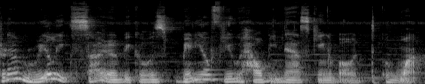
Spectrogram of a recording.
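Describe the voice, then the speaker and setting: A man with a non-native accent, set against noticeable background noise. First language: not English. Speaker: English teacher. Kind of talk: tutorial. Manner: casual, encouraging.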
